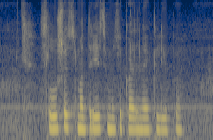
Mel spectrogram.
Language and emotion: Russian, neutral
